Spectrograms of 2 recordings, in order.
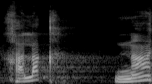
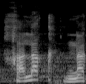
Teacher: الف سے پہلے زبر ہو تو الف مدہ ہوتا، اس کو ایک الف کے برابر کھینچ کے پڑھیں گے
